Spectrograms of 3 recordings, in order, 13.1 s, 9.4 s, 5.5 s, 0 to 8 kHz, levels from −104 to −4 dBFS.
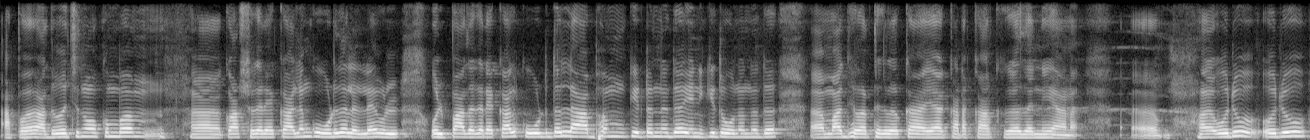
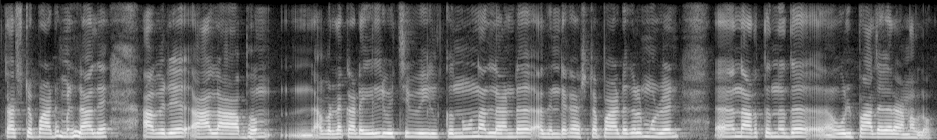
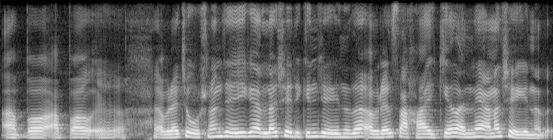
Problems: none marked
